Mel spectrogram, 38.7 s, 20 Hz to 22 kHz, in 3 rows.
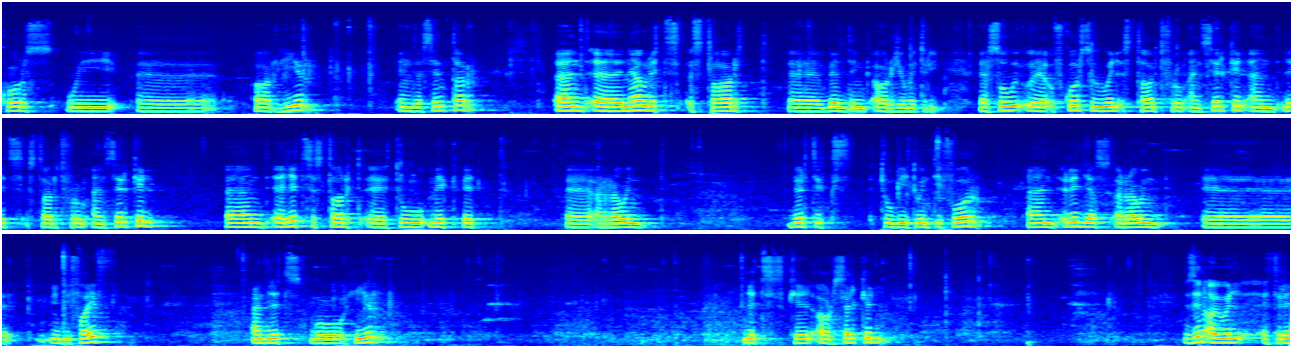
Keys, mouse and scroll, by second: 0.8 click, 1.3-3.1 scroll down 10, 3.1 scroll down 2, 3.3 shift+c, 5.1 KP_1, 6.6 scroll up 4, 7.1 KP_Decimal, 7.5-8.8 scroll up 13, 9.1 shift+middle click, 9.1 shift+scroll up 1, 10.9 shift+middle click, 12.3 shift+a, 14.4 scroll down 4, 15.0-15.3 scroll up 1, 15.6 scroll up 2, 16.9 F3, 20.0 click, 20.7 click, 23.6 click, 27.1 Escape, 28.3 click, 29.1 g, 31.6 s, 32.9 s, 35.2 shift+middle click, 36.1 Tab, 37.4 e.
